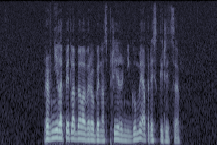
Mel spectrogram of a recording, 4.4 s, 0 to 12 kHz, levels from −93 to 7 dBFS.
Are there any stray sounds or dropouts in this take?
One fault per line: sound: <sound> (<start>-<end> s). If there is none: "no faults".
no faults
